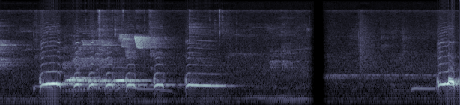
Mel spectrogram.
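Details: Bangkok-type zebra dove (perkutut) singing to lure other zebra doves: a loud cluster of rolling coos, a lower trailing note, a pause, then a long thin whistle and the song resuming.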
